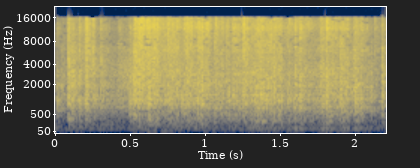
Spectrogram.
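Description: Expanded clay pebbles (LECA) rattling and crunching against each other and a plastic pot as an orchid's root ball is pulled out of its semi-hydro pot, with pebbles spilling into a plastic tub. The rattle is dense and continuous.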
